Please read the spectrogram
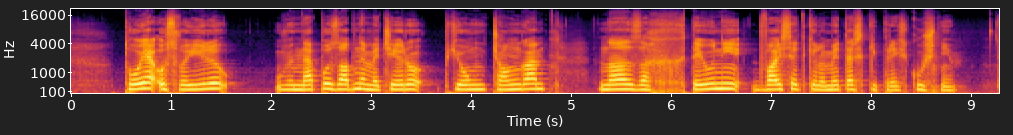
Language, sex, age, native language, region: Slovenian, female, 18-29, Slovenian, Drava region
